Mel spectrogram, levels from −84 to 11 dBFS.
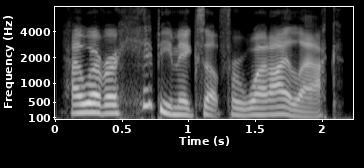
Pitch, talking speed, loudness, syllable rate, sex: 200 Hz, 215 wpm, -16 LUFS, 5.6 syllables/s, female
